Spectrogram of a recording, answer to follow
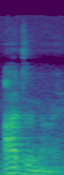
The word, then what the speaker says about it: יהוה: sacred name of God it's the Y which is pronounced Adonai so I'm going to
